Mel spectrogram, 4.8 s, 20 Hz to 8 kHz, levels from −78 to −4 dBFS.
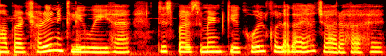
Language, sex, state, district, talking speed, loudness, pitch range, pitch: Hindi, female, Jharkhand, Ranchi, 175 wpm, -15 LUFS, 235-260 Hz, 250 Hz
